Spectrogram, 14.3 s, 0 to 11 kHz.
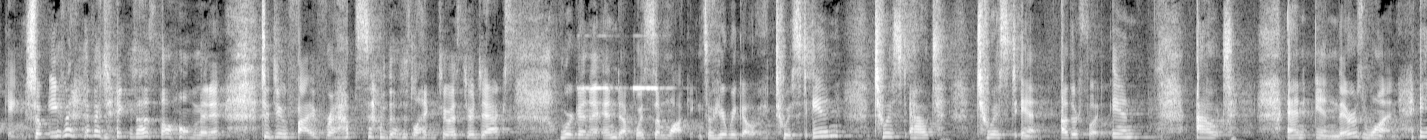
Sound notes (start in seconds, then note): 5.1 laughs; 5.7 timer beeps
